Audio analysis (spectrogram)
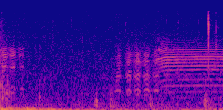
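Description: Sheep bleating in the video game Minecraft, a few short bleats over a soft, steady game background, with one sharper cry near the end.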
